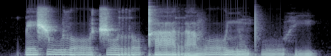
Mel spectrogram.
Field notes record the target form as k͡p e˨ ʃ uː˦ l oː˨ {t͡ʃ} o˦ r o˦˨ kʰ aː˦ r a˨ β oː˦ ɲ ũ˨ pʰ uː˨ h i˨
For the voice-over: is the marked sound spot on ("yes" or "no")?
yes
